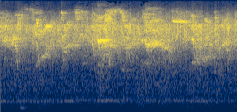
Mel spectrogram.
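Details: Swiftlet chick lure calls, a short burst of continuous shrill buzzing chatter, high-pitched and dense, with no breaks.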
